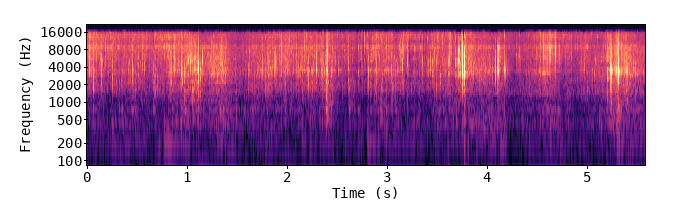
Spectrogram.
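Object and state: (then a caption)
Dry soap shavings crushed by hand. A pile of dry soap shavings, solid chips and crumbs, is gathered and crushed between the palms and fingers, then rubbed and stirred by hand on a white surface. It gives a soft, bright crackling and crumbling texture with scattered sharper crunches.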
